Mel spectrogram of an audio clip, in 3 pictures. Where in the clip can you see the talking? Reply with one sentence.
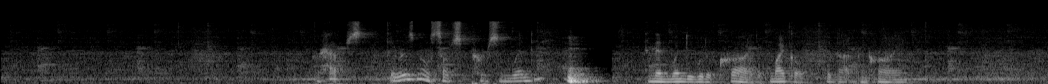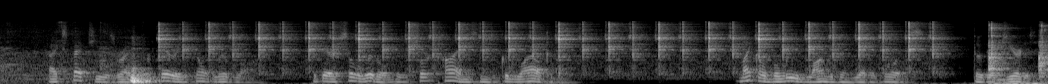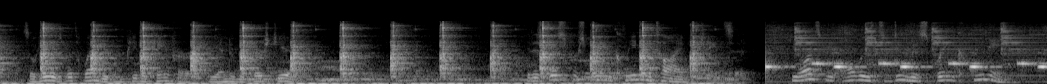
The talking can be heard from 3.0 to 5.7 s, from 6.5 to 9.2 s, from 10.9 to 16.2 s, from 17.9 to 24.0 s and from 26.2 to 31.1 s.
